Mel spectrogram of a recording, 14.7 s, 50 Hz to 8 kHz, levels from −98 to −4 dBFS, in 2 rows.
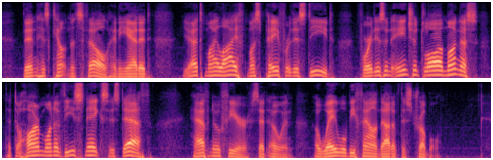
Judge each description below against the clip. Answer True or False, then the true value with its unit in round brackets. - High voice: False (135 Hz)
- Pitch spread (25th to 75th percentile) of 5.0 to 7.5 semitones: True (5.6 semitones)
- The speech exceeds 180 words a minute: True (190 wpm)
